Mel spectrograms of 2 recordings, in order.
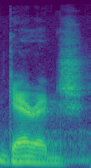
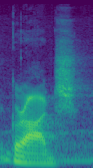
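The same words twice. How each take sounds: First: GARAGE as "GARR-idge"; British GARAGE ending in -idge. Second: GARAGE as "g'RAHJ"; American second-syllable GARAGE. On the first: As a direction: stress the first syllable of GARAGE. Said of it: "How do you like it more?". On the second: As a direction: stress a long AH in GARAGE. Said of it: "how we say it". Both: Shown as a demonstration.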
